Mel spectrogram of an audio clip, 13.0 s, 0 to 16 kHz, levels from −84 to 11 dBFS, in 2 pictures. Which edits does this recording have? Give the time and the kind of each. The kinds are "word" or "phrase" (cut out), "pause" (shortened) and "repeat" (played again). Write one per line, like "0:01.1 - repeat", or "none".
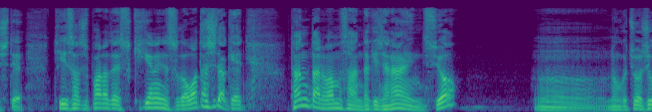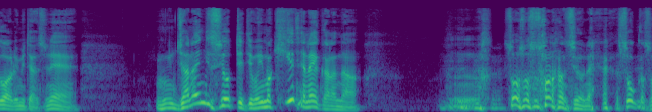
none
